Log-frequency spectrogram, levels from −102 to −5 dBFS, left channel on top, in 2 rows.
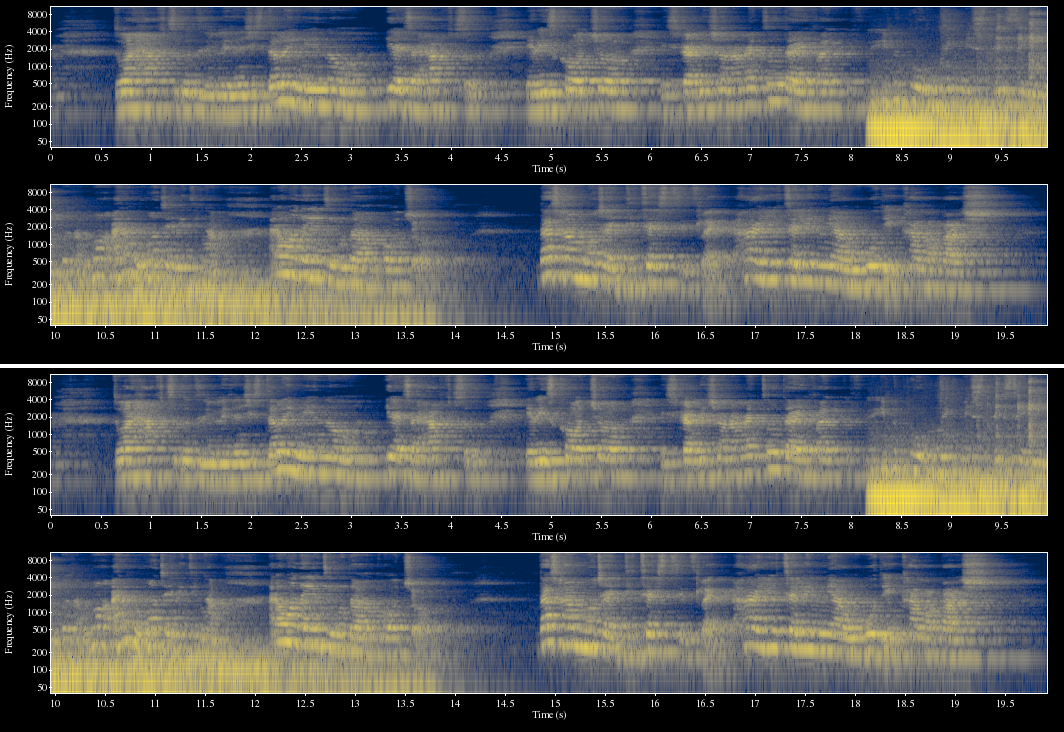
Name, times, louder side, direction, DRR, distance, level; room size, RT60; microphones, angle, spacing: voice 1, 0.1-13.7 14.8-19.3, right 1 dB, 80° right, -1 dB, 2.5 m, -30 dB
sound 1, 8.2-13.7, equal, 65° right, 2.4 m, -25 dB
15.5 x 7.8 x 3.3 m, 1.3 s
head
